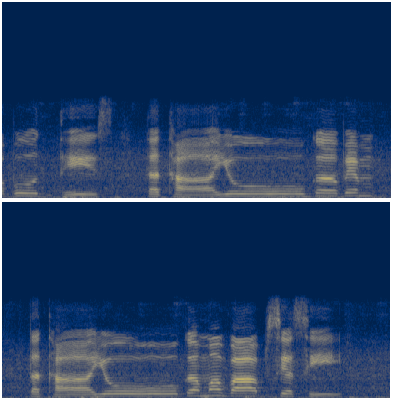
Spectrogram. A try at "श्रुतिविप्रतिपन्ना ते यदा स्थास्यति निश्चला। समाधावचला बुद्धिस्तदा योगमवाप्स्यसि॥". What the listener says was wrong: ये तुमने यदा को यथा बोला है और नीचे भी तदा को तथा बोला है।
